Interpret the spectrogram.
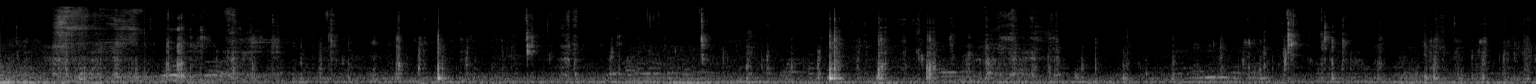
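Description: A person chewing a mouthful of chicken curry and rice close to the microphone: wet mouth smacks and scattered sharp clicks, the sharpest about eight seconds in, over a low steady hum.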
